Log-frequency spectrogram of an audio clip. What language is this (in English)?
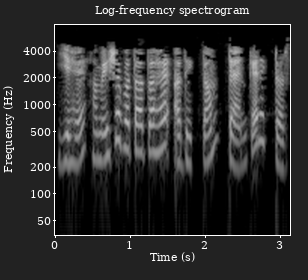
Hindi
